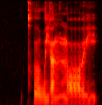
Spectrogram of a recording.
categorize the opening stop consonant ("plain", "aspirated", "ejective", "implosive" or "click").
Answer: aspirated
